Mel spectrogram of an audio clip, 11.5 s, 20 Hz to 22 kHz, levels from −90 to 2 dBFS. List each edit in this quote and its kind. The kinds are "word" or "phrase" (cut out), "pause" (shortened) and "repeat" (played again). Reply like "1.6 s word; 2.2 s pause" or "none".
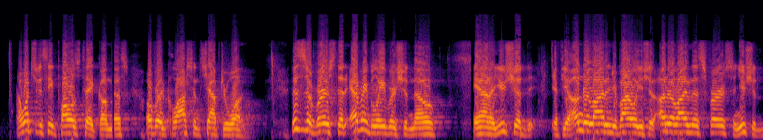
7.0 s pause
